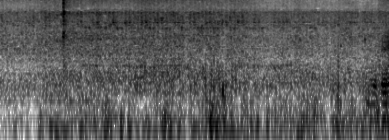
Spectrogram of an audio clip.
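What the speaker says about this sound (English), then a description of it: "They have all the long tail boats, a lot of fishing boats also" A long-tail boat engine putters and idles at a distance at Bang Rong Pier, Phuket, Thailand, low and rumbling, with water sloshing and faint wind, no voices.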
